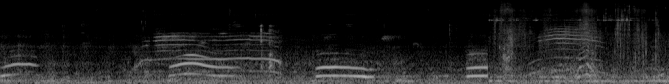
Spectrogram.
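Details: A kitten resting in a shady park on a hot, humid day gives thin, high, wavering meows, begging for food, while people talk softly nearby.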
